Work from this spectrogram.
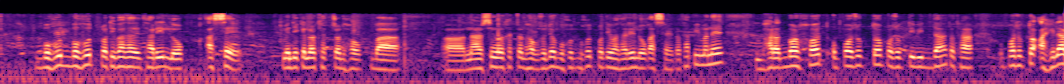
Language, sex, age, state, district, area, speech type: Assamese, male, 18-30, Assam, Nalbari, rural, spontaneous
